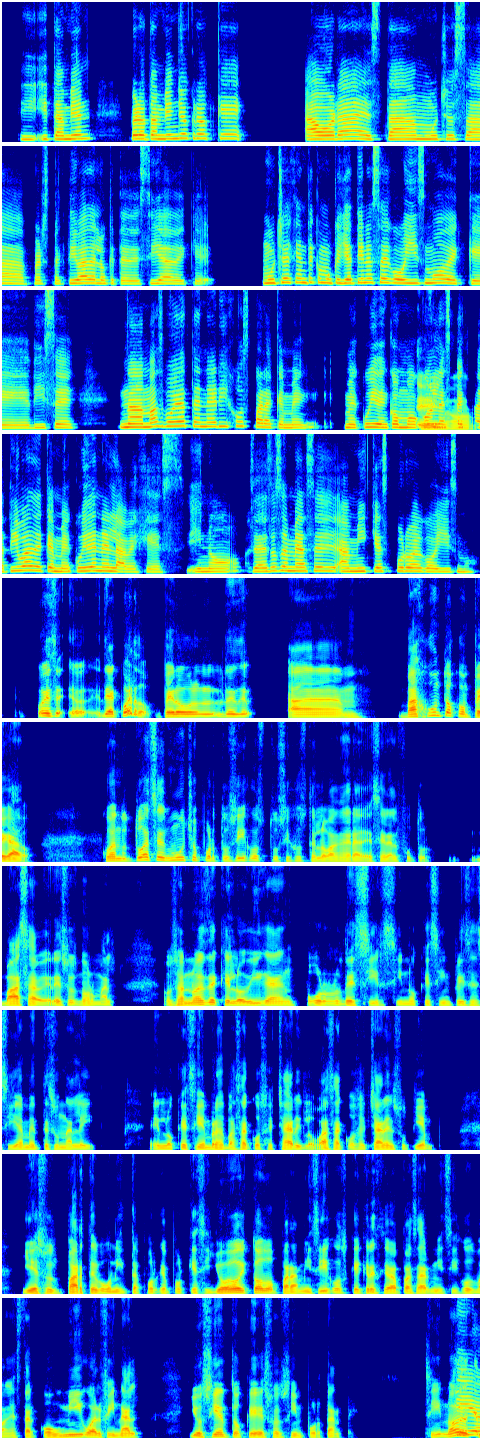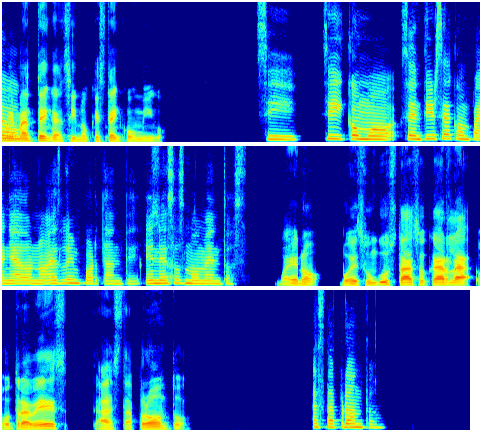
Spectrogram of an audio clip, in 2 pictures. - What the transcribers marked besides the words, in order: unintelligible speech
- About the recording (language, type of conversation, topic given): Spanish, unstructured, ¿Crees que es justo que algunas personas mueran solas?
